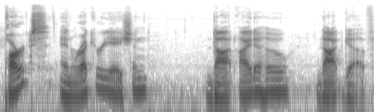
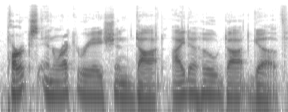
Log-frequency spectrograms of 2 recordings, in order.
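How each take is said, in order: First: It is said slowly and carefully. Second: It is said at normal, quicker speed.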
